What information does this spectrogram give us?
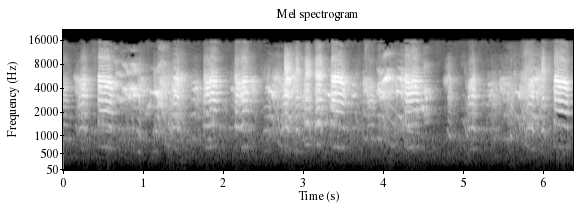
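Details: Male pet zebra finch, one of a household's varied colour morphs, singing a dense run of buzzy, nasal harmonic notes repeated in quick phrases, loud and close, with no other sounds.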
